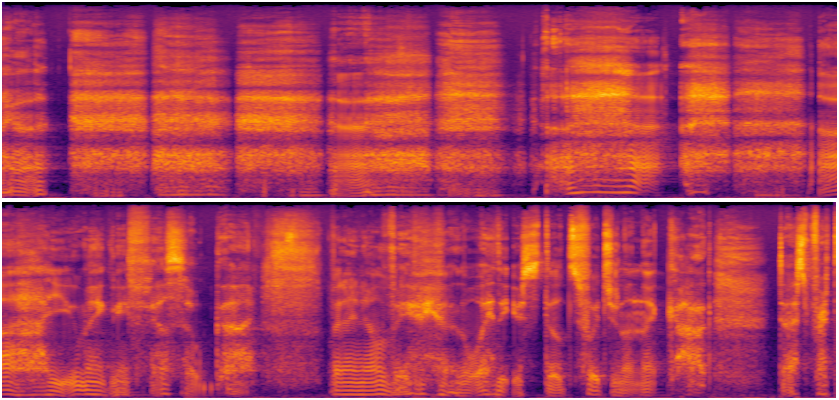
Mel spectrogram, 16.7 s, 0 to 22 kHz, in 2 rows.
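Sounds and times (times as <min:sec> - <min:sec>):
heavy breathless panting and gasping: 0:00.0 - 0:09.0, 0:15.5 - 0:16.1
speech: 0:09.6 - 0:11.0, 0:11.6 - 0:16.6.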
